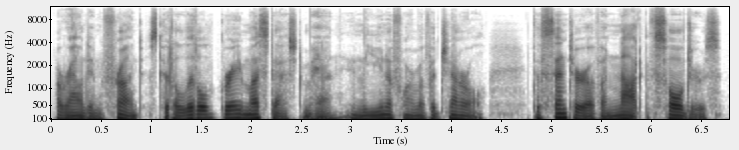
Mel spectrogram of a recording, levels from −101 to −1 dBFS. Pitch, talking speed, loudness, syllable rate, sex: 95 Hz, 195 wpm, -20 LUFS, 5.3 syllables/s, male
